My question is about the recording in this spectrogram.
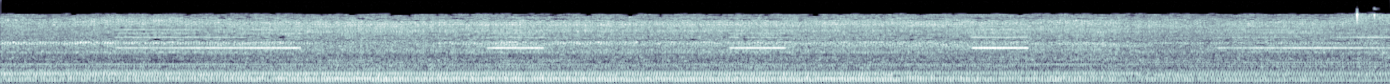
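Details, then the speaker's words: Desktop PC won't boot: repeating high-pitched POST beeps, one long then three short about a second apart; RAM suspected, not confirmed. "बप sound बहुत ही slow ए रही है तो इस condition में हम लोग को ज्यादा डर तक चालू नहीं करना है"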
